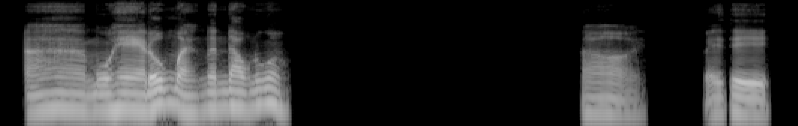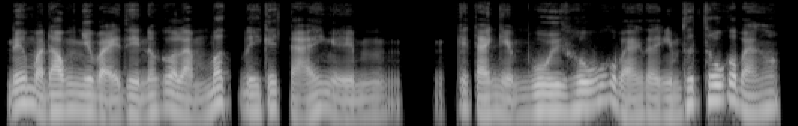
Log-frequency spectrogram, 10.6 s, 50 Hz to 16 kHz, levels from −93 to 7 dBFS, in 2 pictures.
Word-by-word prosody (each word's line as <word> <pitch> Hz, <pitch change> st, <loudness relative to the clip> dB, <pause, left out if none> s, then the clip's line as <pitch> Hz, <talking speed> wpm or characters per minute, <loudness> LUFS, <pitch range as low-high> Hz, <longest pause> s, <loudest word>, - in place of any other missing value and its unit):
À, 115 Hz, +2 st, -2 dB
mùa 110 Hz, +1 st, 0 dB
hè, 115 Hz, -1 st, +3 dB
đúng 120 Hz, +4 st, +6 dB
hông 145 Hz, -, -2 dB
bạn? 105 Hz, -5 st, +1 dB
Nên 120 Hz, +1 st, -1 dB
đông, 125 Hz, -2 st, +1 dB
đúng 135 Hz, -, -1 dB
hông? 140 Hz, -6 st, 0 dB, 2.0 s
Rồi, 95 Hz, -3 st, -7 dB, 0.4 s
vậy 95 Hz, -, -6 dB
thì 90 Hz, -4 st, +1 dB, 0.2 s
nếu 135 Hz, +3 st, +2 dB
mà 140 Hz, -, +3 dB
đông 110 Hz, +1 st, +3 dB
như 110 Hz, -, +2 dB
vậy 85 Hz, -3 st, +2 dB
thì 100 Hz, -2 st, 0 dB
nó 105 Hz, +4 st, -2 dB
có 120 Hz, +2 st, +1 dB
làm 90 Hz, 0 st, -1 dB
mất 145 Hz, +1 st, 0 dB
đi 110 Hz, -1 st, -2 dB
cái 125 Hz, +3 st, -3 dB
trải 90 Hz, +5 st, -2 dB
nghiệm 90 Hz, -3 st, -4 dB
ừm, -, -, -16 dB, 0.4 s
cái -, -, -6 dB
trải 95 Hz, -1 st, +2 dB
nghiệm 90 Hz, -2 st, -3 dB
vui 110 Hz, +1 st, +3 dB
thú 125 Hz, +8 st, +2 dB
của 160 Hz, -, 0 dB
bạn, 85 Hz, -, -1 dB
trải 90 Hz, -2 st, -2 dB
nghiệm 90 Hz, +1 st, -3 dB
thích 145 Hz, -, 0 dB
thú 165 Hz, 0 st, +5 dB
của 175 Hz, -, +3 dB
bạn 105 Hz, -8 st, -1 dB
hông? 120 Hz, +2 st, -5 dB
110 Hz, 235 wpm, -26 LUFS, 95-120 Hz, 2.0 s, đúng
